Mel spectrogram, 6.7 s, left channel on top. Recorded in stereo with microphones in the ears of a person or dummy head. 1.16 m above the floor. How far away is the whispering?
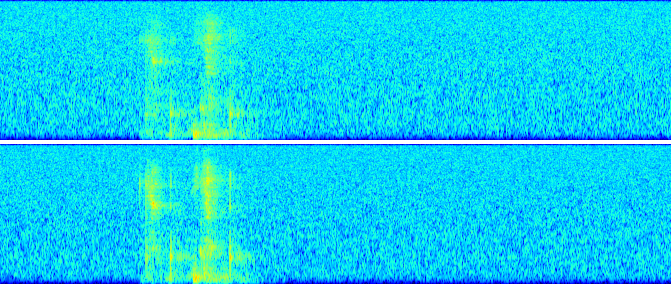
About 0.7 m.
